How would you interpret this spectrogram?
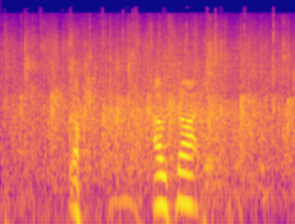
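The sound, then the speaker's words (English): Steady audience applause on Mother's Day for the speaker's daughter's graduation fills all three seconds, a dense crackle of many hands clapping, with a few brief voices rising over it partway through. “I was not like trying to single my daughter out for applause.”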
